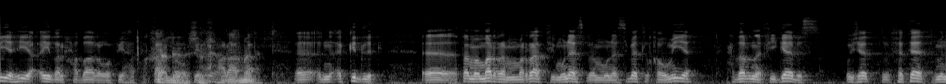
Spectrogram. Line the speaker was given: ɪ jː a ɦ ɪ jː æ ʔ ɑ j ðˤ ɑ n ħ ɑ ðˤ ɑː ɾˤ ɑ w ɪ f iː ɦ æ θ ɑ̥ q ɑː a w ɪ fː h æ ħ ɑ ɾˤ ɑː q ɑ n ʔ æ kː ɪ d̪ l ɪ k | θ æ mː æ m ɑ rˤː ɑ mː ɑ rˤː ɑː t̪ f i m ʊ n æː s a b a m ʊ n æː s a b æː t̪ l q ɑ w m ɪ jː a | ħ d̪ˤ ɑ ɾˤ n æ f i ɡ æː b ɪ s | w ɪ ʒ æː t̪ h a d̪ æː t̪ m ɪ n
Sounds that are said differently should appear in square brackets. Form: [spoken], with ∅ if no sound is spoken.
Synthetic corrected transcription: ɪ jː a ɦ ɪ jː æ ʔ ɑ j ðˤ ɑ n ħ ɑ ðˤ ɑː ɾˤ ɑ w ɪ f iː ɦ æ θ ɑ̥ q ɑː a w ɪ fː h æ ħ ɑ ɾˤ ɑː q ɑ n ʔ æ kː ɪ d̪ l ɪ k | θ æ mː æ m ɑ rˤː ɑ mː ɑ rˤː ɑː t̪ f i m ʊ n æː s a b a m ʊ n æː s a b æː t̪ l q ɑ w m ɪ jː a | ħ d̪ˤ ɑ ɾˤ n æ f i ɡ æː b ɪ s | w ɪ ʒ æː t̪ [f] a [t̪] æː t̪ m ɪ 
